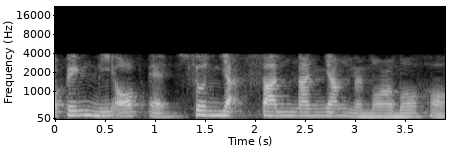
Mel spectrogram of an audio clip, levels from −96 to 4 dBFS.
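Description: Throughout, the sound has passed through the AMR narrowband mobile codec, which samples at 8 kHz and rebuilds the voice from a vocal-tract model driven by sparse pulses. Nothing above 4 kHz survives, and the plainly audible buzzy, synthetic quality fits a low rate near 7.4 kbps.

From 1.34 to 1.43 s, AMR bit errors occur. Flipped bits in the less protected parts of the frames, roughly one bit in twenty across about four frames, misplace the driving pulses and skew the finer pitch, gain and spectrum values. The voice holds its pitch and level but turns briefly hoarse, scratchy and gargly.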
